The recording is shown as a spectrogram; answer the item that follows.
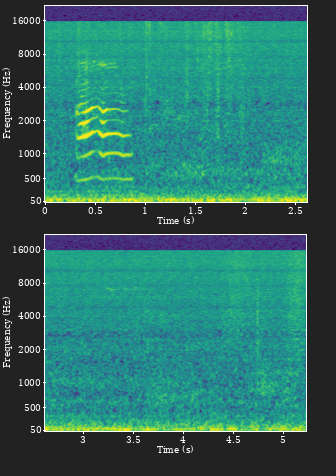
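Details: A big black community cat named Donchan, a friendly boss cat, gives a single short wavering meow near the start, then only a low steady rumble of outdoor background noise continues.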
